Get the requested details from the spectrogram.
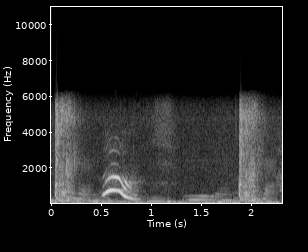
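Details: Young child sneezing: a small, sharp sneeze followed by a brief high squeal, with a mother's voice close by saying "bless".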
